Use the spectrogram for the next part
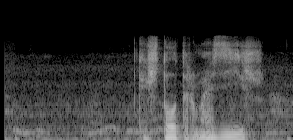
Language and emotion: Russian, angry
